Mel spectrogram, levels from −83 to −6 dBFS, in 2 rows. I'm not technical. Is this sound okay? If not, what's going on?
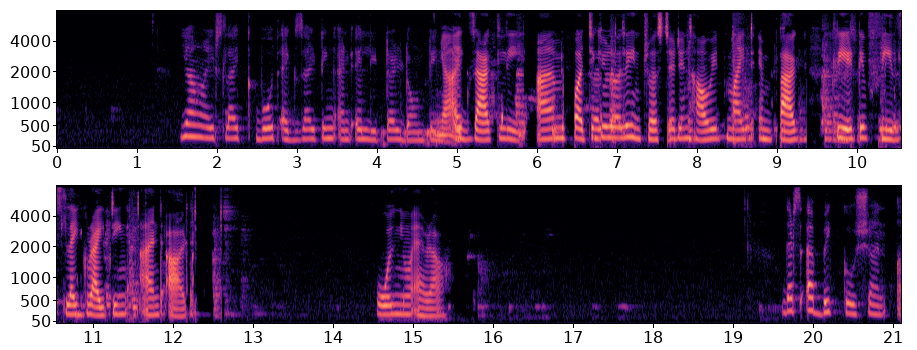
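No, there are three problems.

Speech suppressed in double talk, from 5.06 to 10.28 s: the voice keeps dipping and sometimes nearly vanishes, for about three seconds in total across that stretch. This is likely because both people were talking at once. The call's echo cancelling, which stops a loudspeaker's sound from being sent back down the line, couldn't tell this voice apart from the other side's, so it turned everything down.

Echo leak, from 5.42 to 13.13 s and again from 14.87 to 17.72 s: you hear a second copy of the voice trailing about a third of a second behind. It is fairly noticeable in the first stretch and much fainter in the second. This likely comes from one side using a loudspeaker. Its microphone picked up that sound, and the echo cancelling didn't remove all of it, so some was sent back.

Background gated by the echo canceller, at 12.32 to 12.48 s and 15.32 to 15.71 s: the room's background sound suddenly drops away, briefly the first time and for nearly half a second the second time, then comes back. 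While the loudspeaker was playing, the echo cancelling turned the microphone down hard and then let go.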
